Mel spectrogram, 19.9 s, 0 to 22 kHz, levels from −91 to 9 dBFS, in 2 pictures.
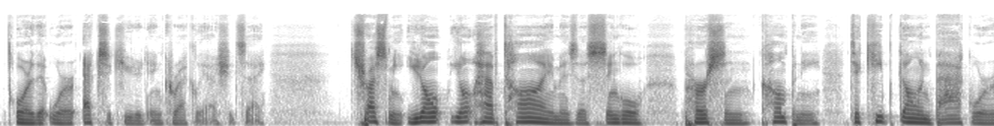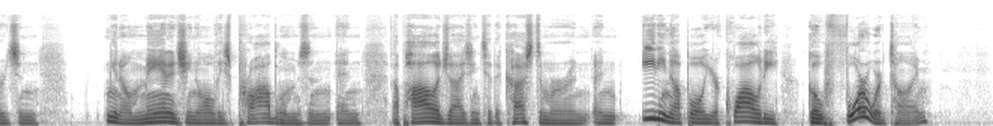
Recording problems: none

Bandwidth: 13.5 kHz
